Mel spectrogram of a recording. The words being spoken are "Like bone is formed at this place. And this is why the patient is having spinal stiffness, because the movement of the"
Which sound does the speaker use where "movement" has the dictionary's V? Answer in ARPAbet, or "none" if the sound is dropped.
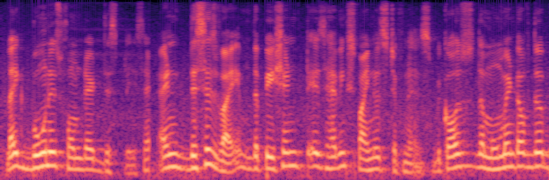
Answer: none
